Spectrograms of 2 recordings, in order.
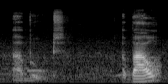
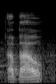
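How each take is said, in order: First: "about" said as "a-boot"; mocked Canadian ABOUT. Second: Said in the usual way. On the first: Shown as a demonstration. Showing viewers the myth of Canadian speech, "about" as "a-boot". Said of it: "common misconception is that we as Canadians pronounce". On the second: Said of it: "we as Canadians pronounce the word about".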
